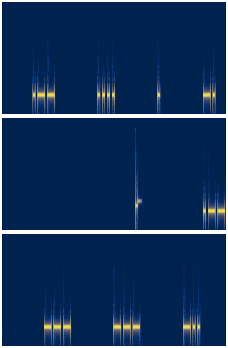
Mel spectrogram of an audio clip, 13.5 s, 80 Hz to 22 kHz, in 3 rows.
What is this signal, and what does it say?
Morse code, heard as a keyed tone, about 25 wpm, spaced as for 9 wpm, 700 Hz. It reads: WHEN WOOD
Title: 6x Character Spacing - Top 500 Words - 25wpm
